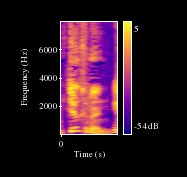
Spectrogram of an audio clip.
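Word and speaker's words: Ducommun: I don't know if this guy's alive or dead, and I think I'm going to butcher his last name, but Rick Dukeman? Mm-hmm. – Dukeman, yeah.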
